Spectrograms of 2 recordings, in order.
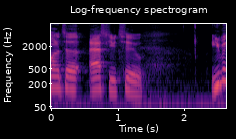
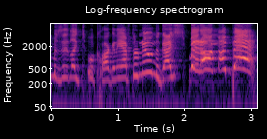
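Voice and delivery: high, loud disbelief; outraged; 11 semitones higher, 6 dB louder than usual. Real, not acted. Telling a friend about the spitter, outraged and high. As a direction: cry out how outrageous it was.

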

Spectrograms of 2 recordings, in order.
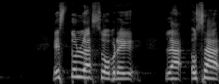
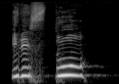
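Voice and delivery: joyful recognition; 6 semitones higher, 8 dB louder than usual. Acted. Mary recognises Jesus's voice.

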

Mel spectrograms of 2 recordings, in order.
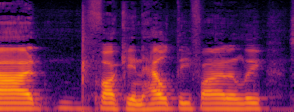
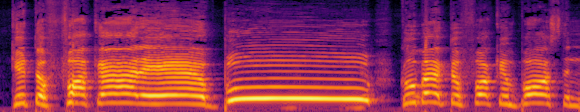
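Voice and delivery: hollering like jeering Red Sox haters, much higher and louder; mimicking booing fans; 10 semitones higher, 13 dB louder, slower than usual. Imitating Yankee fans jeering Red Sox batters, loud mock yelling. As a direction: boo them like a hostile stadium crowd. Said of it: "Every time the motherfuckers come up the bat".

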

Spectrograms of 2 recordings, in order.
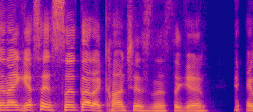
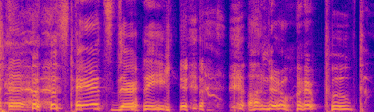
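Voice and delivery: laughing; 7 semitones higher, much slower than usual. Real, not acted. Laughing through joke list.

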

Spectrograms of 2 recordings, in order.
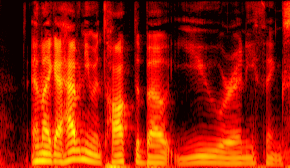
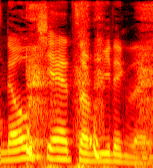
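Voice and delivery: loud, drawn-out refusal through laughter; laughing refusal; 5 semitones higher, 7 dB louder, slower than usual. Retold or imitated. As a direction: retell it cracking up, slow and emphatic. Retells own refusal, laughing.

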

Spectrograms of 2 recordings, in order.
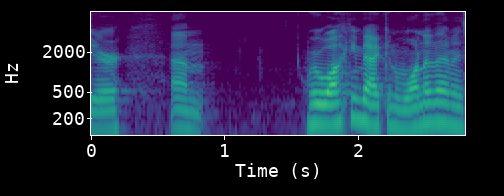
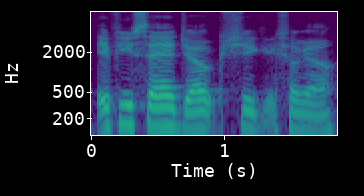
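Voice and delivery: ordinary delivery

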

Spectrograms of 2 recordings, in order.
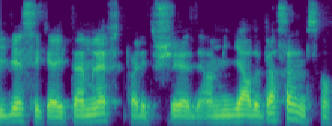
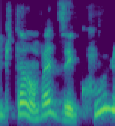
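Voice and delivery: surpris; 11 semitones higher, 4 dB quieter than usual. Retold or imitated. Retells his own surprised thought.

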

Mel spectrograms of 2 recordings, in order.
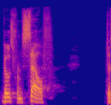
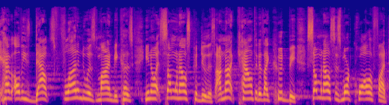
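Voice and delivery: higher, pressing sermon voice; full-force preaching; 7 semitones higher than usual. Acted. Pastor pressing the congregation, higher preaching voice. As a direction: preach it out to the room.

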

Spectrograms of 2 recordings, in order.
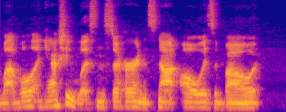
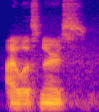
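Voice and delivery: low-pitched greeting; deeper voice; 3 semitones lower, 4 dB quieter than usual. Real, not acted. Segment host greeting the podcast listeners, deeper voice. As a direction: drop the voice a little to greet. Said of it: "Why do you get so much deeper".

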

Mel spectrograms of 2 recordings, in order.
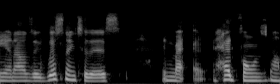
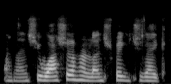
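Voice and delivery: ordinary talk, nothing marked

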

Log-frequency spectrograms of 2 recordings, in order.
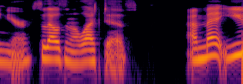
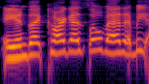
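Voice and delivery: ordinary delivery

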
